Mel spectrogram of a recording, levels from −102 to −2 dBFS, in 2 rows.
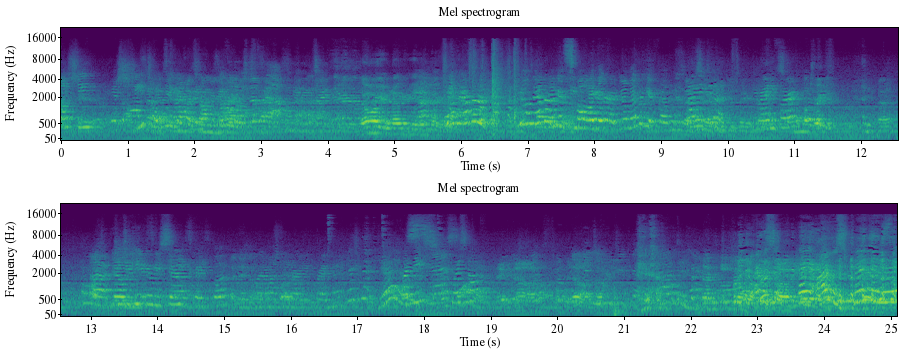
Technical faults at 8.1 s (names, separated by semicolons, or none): none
